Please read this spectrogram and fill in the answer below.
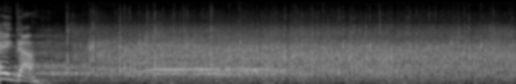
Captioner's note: audience applaud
